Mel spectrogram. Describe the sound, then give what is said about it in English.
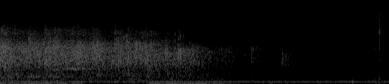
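An audience claps hands to the Lord in a dense, noisy burst of applause that gradually dies away as they are seated, leaving a few scattered final claps over a low steady hum. “Clap your hands again and get to the Lord as you may be seated.”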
